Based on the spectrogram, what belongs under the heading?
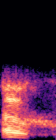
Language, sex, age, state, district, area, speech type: Bodo, male, 60+, Assam, Chirang, rural, conversation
